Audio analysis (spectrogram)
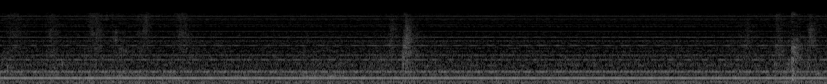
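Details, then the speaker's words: Anycubic Wash & Cure station spin motor run without the wash tank fitted: steady even motor drone, clean constant tone, no knocking; this part sounds fine, vibration seems to come only with the water-filled wash tank on, once up to speed. "this portion of the unit sounds fine seems to be the wash tank that's got the issues"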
